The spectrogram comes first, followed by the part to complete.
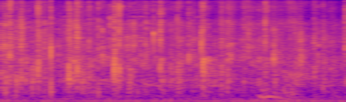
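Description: Scattered hand clapping from a small crowd of spectators, with one pair of hands clapping close by, as a round of applause for the showmanship class.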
